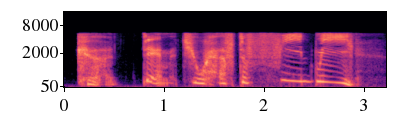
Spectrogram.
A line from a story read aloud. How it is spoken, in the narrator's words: Puppet Man wailed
